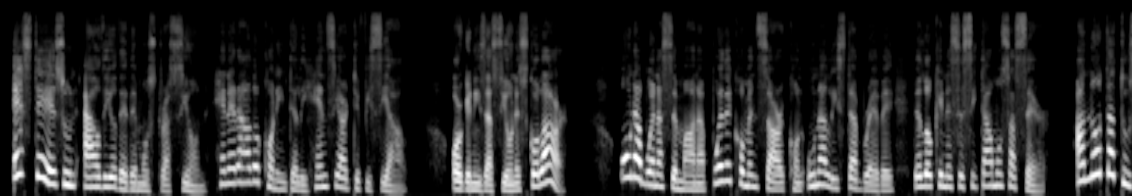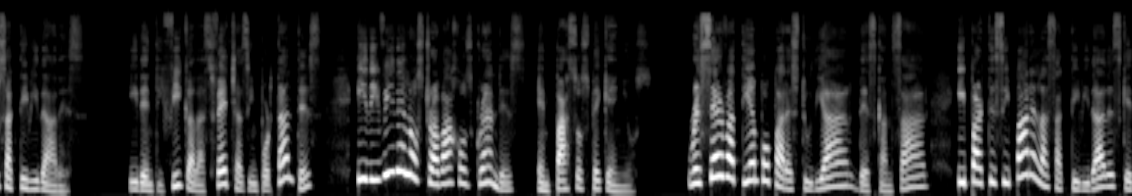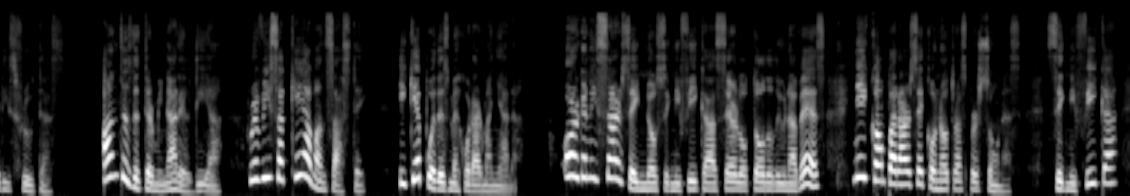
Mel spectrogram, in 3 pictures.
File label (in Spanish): podcast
